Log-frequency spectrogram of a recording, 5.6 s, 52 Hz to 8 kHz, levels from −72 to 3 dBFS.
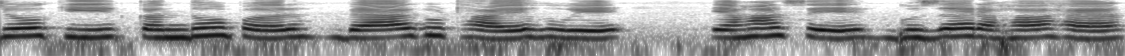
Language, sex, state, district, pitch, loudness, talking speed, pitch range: Hindi, female, Punjab, Pathankot, 280 Hz, -12 LUFS, 115 wpm, 270-300 Hz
